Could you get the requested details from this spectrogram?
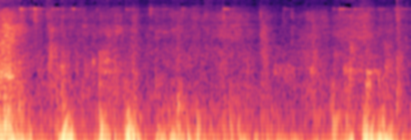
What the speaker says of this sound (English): WrestleMania in the Koester house with the dogs.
